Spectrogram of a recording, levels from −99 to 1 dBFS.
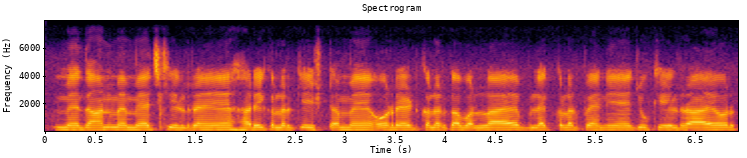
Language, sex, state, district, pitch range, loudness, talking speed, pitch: Hindi, male, Bihar, Jahanabad, 140-150 Hz, -13 LUFS, 235 wpm, 145 Hz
